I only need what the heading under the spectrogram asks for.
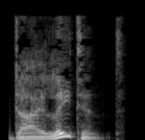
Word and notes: dilatant: British English

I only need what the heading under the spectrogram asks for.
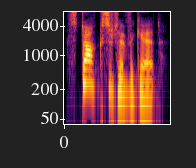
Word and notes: stock certificate: American English

